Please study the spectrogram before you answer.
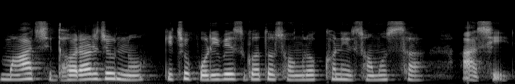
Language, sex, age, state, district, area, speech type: Bengali, female, 18-30, West Bengal, Purba Medinipur, rural, spontaneous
